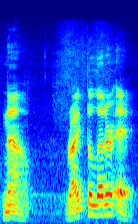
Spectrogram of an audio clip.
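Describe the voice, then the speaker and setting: An encouraging woman schoolteacher from a children's storybook, read out by a man, praises and instructs with emphasis. The delivery is unhurried and lively, over some background noise. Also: medium pitch.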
